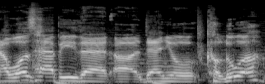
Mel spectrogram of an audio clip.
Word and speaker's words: Kaluuya: And I was happy that Daniel Kaluuya, right? I said it right? Daniel Kaluuya.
